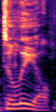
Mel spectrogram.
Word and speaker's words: DeLille: DeLille? How do I say that? DeLille. – DeLille. Yes. Okay.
